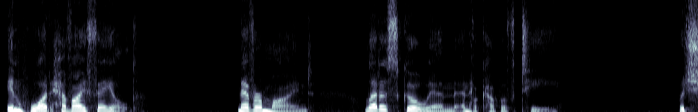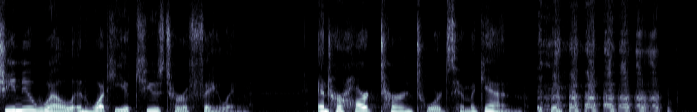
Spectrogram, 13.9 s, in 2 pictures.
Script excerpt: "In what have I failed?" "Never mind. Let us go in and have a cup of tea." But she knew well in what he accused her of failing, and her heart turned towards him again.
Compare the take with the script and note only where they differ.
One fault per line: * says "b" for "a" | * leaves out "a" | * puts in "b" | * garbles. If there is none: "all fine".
* leaves out "have"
